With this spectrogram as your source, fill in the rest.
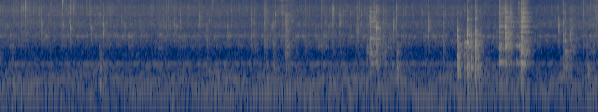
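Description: A tadka of curry leaves and asafoetida fries in hot oil with a steady sizzle, while a spoon stirs and clatters against the pan, growing busier toward the end.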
